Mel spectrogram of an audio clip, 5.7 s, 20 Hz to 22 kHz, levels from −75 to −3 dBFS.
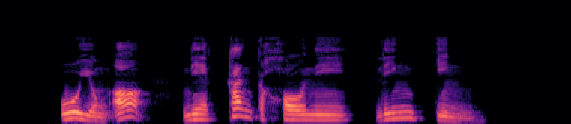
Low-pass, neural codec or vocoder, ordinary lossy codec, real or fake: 7.2 kHz; none; Opus, 64 kbps; real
